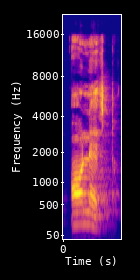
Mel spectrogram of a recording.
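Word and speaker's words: honest: इसमें भी देखो, जैसे ऑनेस्ट है एच, लेकिन इसको हम पढ़ते क्या है? ऑनेस्ट।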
